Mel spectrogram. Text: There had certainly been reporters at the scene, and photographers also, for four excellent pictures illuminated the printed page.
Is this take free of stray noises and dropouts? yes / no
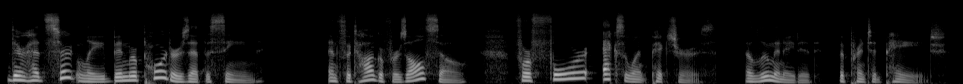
yes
